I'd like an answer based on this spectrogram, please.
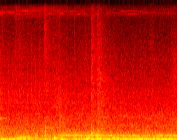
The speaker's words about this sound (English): Now, the one thing I'll have to do, and hopefully this you may have to adjust down, is I have to turn on the hood.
